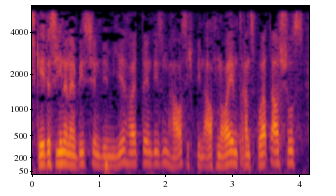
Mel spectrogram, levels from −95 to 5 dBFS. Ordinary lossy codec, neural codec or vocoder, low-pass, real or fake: none; none; 5.4 kHz; real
